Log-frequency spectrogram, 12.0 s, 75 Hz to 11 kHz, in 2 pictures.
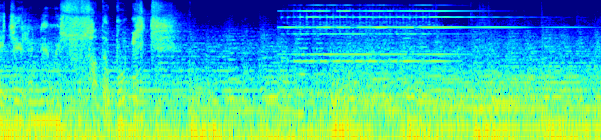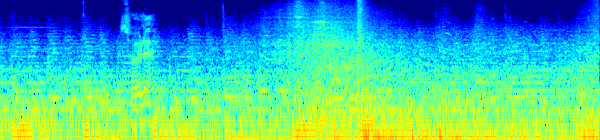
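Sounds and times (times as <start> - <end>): background music: 0.0 - 12.0
mobile phone ringing: 2.8 - 6.4.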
